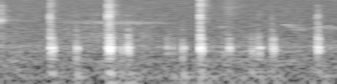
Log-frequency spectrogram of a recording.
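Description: Several faint, irregular light clicks and ticks spread over a couple of seconds, over quiet room tone.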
